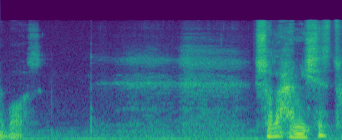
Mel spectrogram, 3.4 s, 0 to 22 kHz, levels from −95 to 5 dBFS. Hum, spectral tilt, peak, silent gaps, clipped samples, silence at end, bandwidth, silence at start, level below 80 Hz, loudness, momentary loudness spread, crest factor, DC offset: none; -3.5 dB/octave; -2 dBFS; none; under 0.1%; 0 s; 12.5 kHz; 0 s; -34 dBFS; -16 LUFS; 23 LU; 18 dB; under 0.1%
